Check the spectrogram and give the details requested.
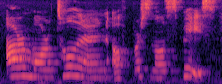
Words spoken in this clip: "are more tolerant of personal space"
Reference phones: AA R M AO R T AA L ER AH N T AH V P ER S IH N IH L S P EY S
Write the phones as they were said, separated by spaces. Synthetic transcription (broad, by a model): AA R M AO R T AA L ER AH N T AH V P ER S IH N IH L S P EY S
